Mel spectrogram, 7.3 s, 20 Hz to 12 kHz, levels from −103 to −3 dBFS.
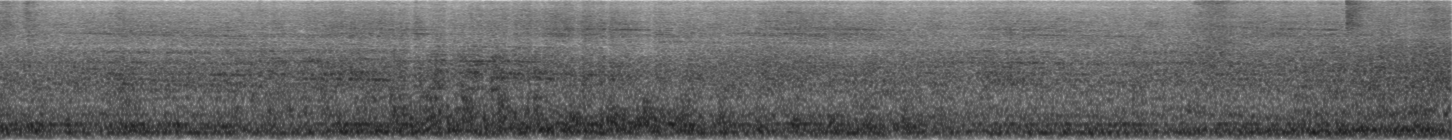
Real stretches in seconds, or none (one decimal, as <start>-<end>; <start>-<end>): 0.0-7.3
